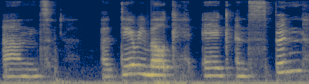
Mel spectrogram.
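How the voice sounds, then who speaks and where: A woman speaks with a Scottish accent. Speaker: YouTuber. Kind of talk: grocery haul vlog. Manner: casual and chatty.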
